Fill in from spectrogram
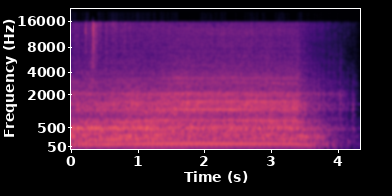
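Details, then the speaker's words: Old used Briggs & Stratton lawn mower engine after clearing a vapor lock, started on one pull: steady, even single-cylinder putter at constant speed before shutting off. Running normally. "And that's it. One pull and that thing cranked right back over."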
